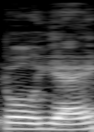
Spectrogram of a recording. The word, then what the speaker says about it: Boulle: Now on the top, look at that beautiful Boulle, or bull work. Actually, it's bull work, bull. Boulle. I pronounce it Boulle because I try to get fancy, but it's bull work.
